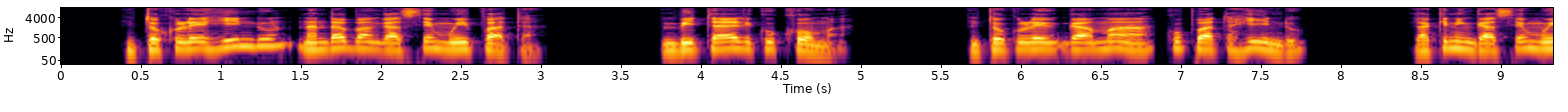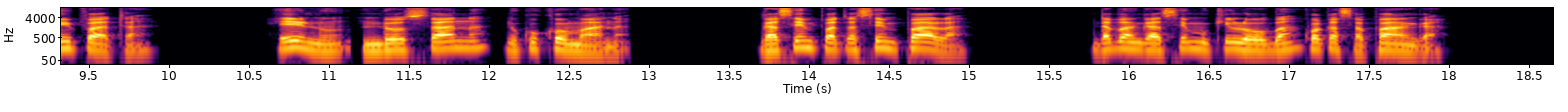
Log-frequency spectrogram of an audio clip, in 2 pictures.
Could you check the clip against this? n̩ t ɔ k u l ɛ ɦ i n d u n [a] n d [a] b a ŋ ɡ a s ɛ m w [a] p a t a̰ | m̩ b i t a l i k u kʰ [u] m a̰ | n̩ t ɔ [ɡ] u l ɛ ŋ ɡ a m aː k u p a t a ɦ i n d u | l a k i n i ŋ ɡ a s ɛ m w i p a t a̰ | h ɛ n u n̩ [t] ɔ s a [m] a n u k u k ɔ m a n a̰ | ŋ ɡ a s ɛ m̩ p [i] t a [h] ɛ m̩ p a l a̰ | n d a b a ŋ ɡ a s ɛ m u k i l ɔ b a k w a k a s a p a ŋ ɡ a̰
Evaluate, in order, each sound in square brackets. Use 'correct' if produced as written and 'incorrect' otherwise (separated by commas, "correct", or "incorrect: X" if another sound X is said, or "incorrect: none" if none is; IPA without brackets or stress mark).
correct, correct, incorrect: i, incorrect: ɔ, incorrect: k, incorrect: d, incorrect: n, incorrect: a, incorrect: s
